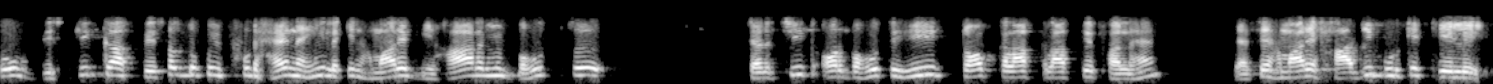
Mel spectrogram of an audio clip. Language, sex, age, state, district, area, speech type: Hindi, male, 18-30, Bihar, Begusarai, rural, conversation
